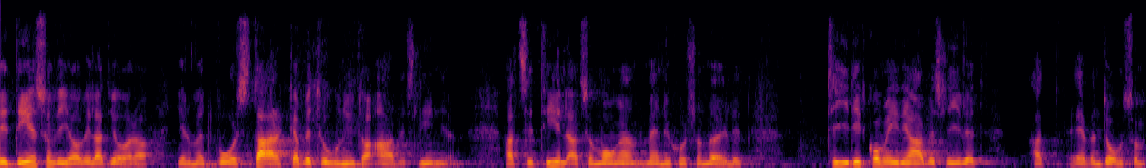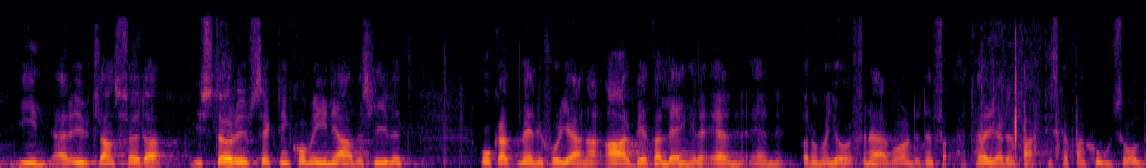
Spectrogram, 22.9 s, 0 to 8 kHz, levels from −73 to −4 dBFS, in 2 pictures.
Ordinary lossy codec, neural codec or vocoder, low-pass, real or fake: Opus, 32 kbps; none; 7.2 kHz; real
